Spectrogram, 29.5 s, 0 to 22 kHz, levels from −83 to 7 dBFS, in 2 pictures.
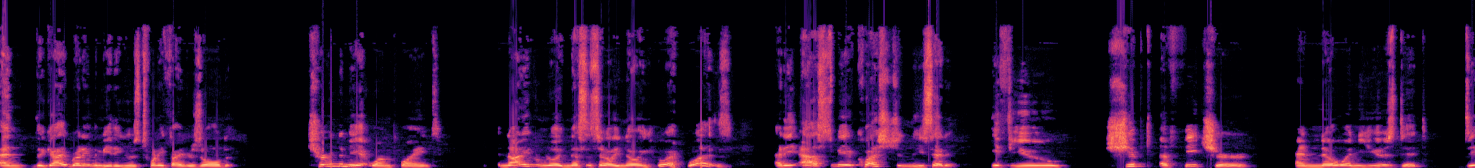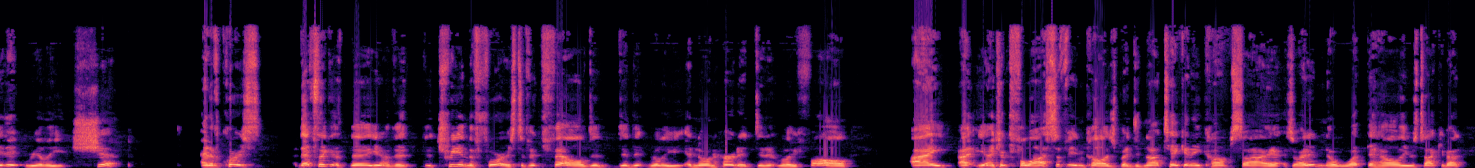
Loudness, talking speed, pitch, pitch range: -11 LUFS, 210 wpm, 190 Hz, 170-235 Hz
